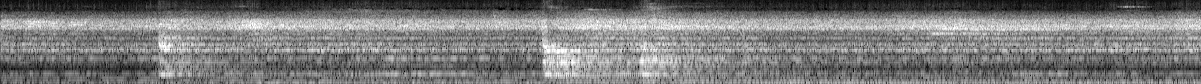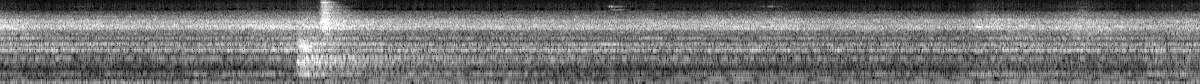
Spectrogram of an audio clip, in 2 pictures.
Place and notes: Dual contact microphone recording of a metal railing inside a large multi-storey parking lot of AKROPOLIS supermarket. Persistent traffic hum resonates through the railing, cars are going over bumps, and other sounds.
